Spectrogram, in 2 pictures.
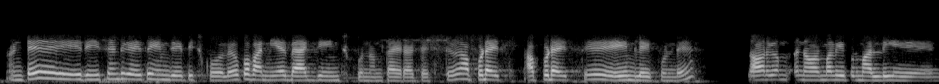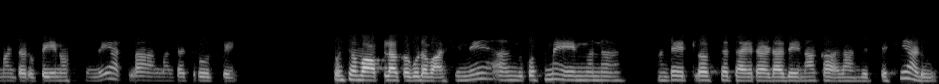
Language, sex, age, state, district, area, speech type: Telugu, female, 18-30, Telangana, Hyderabad, urban, conversation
